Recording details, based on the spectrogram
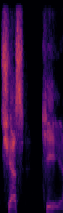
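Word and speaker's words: Ciezki: thank you ches Sky it's almost like chess key don't I I had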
